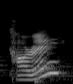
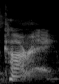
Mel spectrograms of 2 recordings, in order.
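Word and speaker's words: Kharé: thing on it does it go is it Curry is that how that e is pronounced there's nothing but vicious in the Wasteland you'll have no one to trust in the days ahead it is Kare okay we're off to Curry at least we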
